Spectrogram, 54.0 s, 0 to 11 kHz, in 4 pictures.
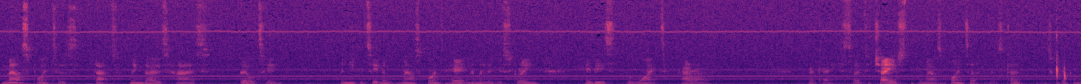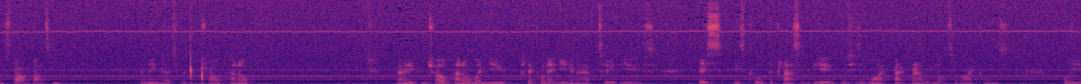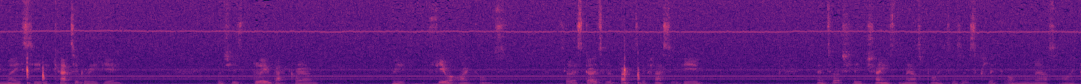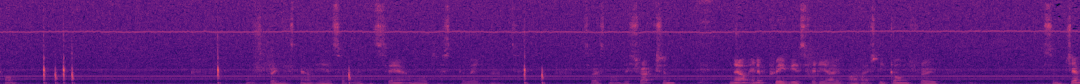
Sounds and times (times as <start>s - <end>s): Speech: 0.0s - 3.6s, 4.2s - 9.0s, 10.1s - 14.4s, 15.2s - 16.8s, 18.4s - 26.2s, 26.8s - 28.6s, 29.7s - 31.1s, 31.9s - 33.4s, 34.0s - 35.9s, 37.2s - 40.8s, 43.6s - 46.9s, 47.8s - 52.3s, 53.6s - 54.0s.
